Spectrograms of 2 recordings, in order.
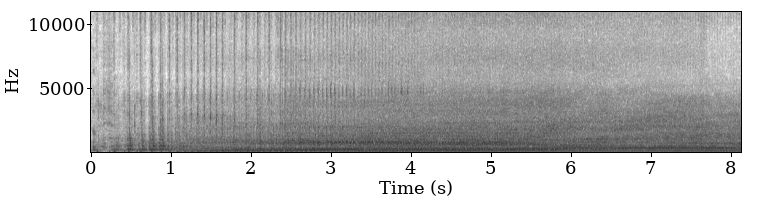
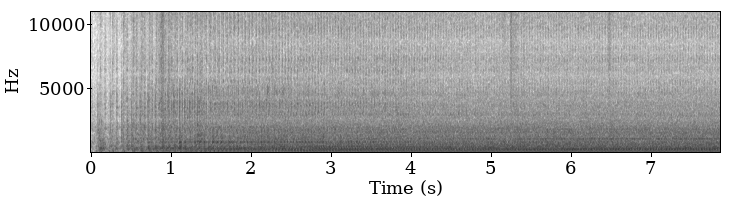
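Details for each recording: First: Chipper/shredder small engine after new fuel and carburetor cleaning, spark plug light brown: revs up and settles into a strong, even drone with no misses, running healthy. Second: Chipper/shredder small engine after carburetor cleaning and plug check, started before full reassembly; it catches after a few pulls and runs with slightly irregular firing, a light sputter while settling.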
